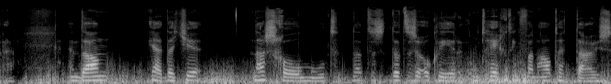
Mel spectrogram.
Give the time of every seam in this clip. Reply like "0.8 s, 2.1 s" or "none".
none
